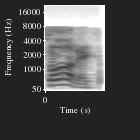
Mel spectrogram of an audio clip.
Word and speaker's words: Thonic: On the list, it said Thonic. I think that's what the pronunciation was. I asked the label, I'm like, is that right? Thonic. That's the way they pronounce it.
